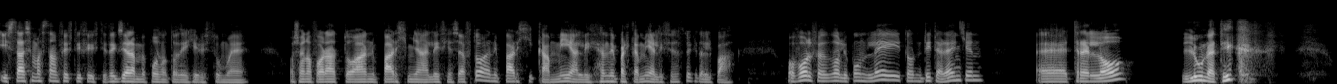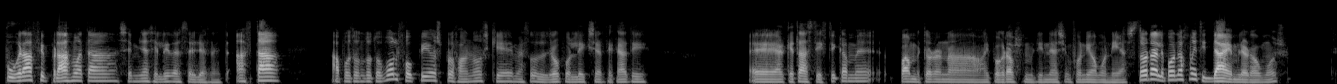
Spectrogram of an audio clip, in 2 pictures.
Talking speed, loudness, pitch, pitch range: 190 wpm, -25 LUFS, 130 Hz, 120-160 Hz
